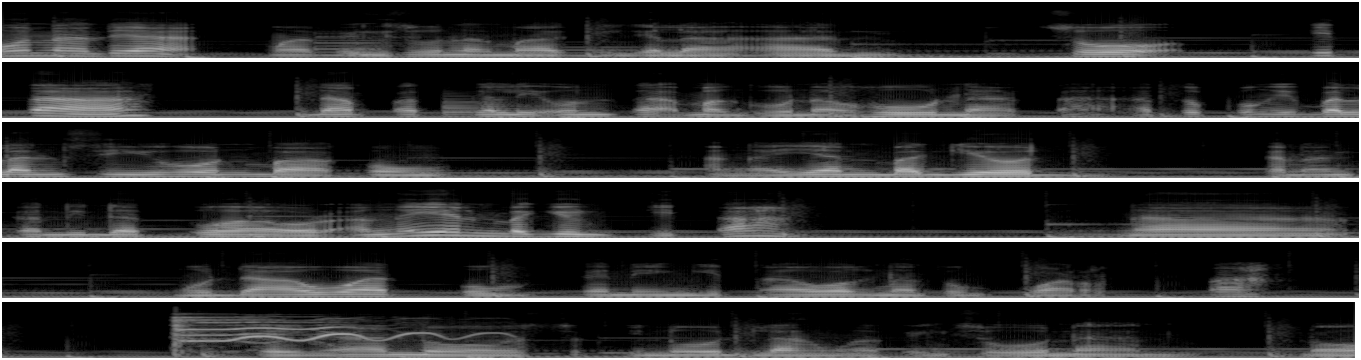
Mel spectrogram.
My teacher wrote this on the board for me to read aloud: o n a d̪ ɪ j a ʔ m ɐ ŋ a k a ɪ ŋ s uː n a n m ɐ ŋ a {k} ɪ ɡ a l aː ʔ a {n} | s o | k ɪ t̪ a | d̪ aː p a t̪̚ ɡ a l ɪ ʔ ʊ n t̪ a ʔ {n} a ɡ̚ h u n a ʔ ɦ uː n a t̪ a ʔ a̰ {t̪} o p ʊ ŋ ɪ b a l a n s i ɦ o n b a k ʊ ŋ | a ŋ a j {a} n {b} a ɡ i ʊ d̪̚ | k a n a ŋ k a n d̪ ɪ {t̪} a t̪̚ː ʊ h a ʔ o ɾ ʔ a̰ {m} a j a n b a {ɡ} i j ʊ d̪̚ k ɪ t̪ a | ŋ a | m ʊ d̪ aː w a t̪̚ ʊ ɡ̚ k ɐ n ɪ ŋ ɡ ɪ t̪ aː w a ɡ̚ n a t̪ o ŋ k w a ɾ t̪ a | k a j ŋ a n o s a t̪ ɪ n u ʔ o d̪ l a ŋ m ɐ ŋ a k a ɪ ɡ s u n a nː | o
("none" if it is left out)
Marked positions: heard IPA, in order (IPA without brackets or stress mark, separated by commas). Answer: k, n, m, t̪, a, b, d̪, ŋ, ɡ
